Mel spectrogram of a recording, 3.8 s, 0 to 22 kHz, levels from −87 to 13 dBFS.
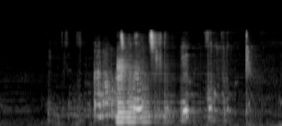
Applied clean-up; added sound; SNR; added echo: neural mask model DeepFilterNet 3.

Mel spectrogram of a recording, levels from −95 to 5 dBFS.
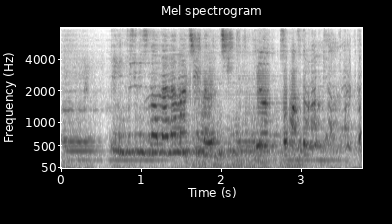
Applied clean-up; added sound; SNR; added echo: neural separator model SepFormer DNS4.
